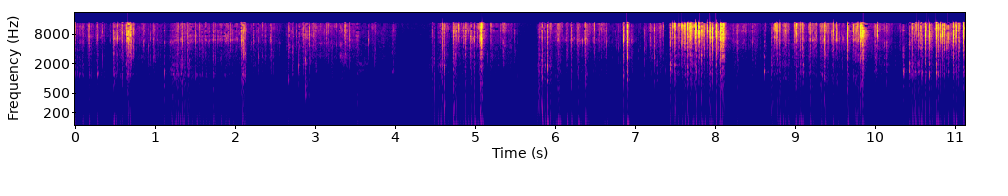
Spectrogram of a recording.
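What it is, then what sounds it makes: Bar of soap being carved. A metal blade scrapes and carves the face of a hand-sized red solid soap bar held in the fingers, shaving off flakes. The result is a dense run of dry, crisp scraping and crackling with a heavy low thump and bright high hiss, broken by a couple of short quiet pauses.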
